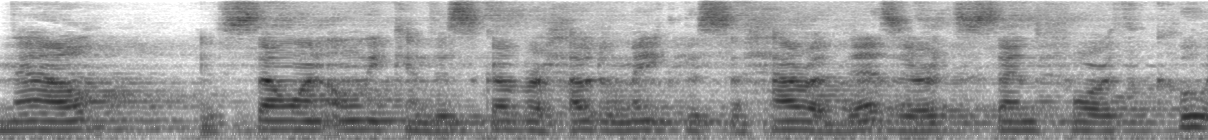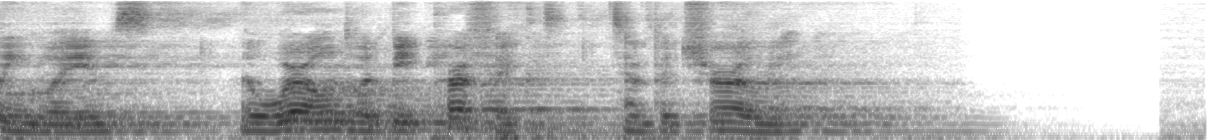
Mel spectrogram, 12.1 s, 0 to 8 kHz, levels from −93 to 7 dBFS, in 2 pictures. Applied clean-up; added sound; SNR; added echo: none; none; none; reverberation time 2.3 s.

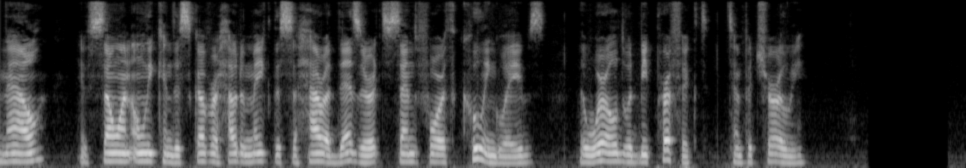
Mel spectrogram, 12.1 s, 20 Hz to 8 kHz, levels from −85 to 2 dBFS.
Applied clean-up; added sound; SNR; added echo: none; none; none; none.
